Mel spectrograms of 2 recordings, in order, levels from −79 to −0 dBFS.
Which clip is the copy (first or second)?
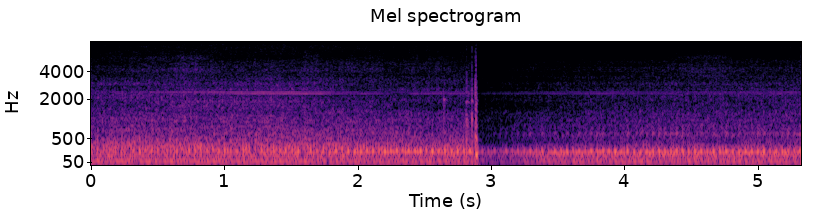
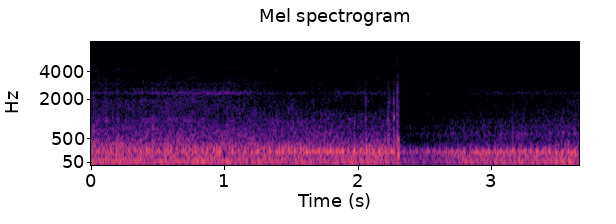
second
